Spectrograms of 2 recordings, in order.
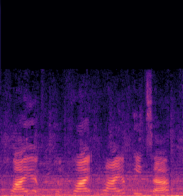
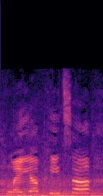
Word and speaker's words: Playa: go ahead it's called Playa Pizza like in English it's pronounced Playa pizza but it's actually like in Spanish Playa means Beach so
